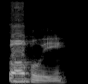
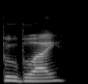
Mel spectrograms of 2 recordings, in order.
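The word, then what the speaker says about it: bubly: It's pronounced Bublé, but I won't Bublé. – Get it. – Yeah. Like Michael Bublé.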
